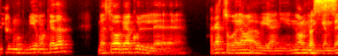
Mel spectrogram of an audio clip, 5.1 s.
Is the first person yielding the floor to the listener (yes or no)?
no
